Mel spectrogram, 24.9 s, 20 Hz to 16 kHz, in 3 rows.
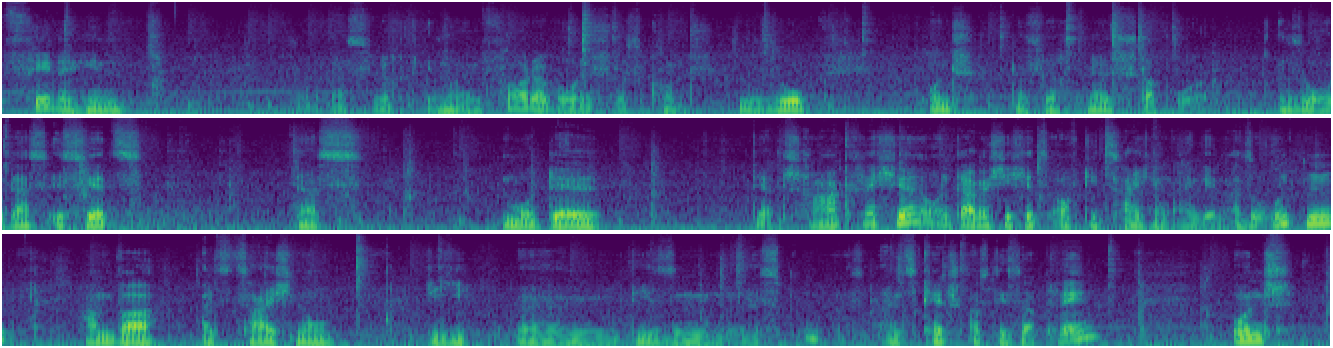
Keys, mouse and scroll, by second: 0.7 click, 1.2 right click, 2.4 click, 3.2-5.6 drag, 6.3 click, 7.6 scroll down 2, 8.3 click, 9.1-10.6 ctrl+drag, 11.2 shift+click, 12.2 click, 13.2 click, 14.0 click, 15.5 scroll up 2.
